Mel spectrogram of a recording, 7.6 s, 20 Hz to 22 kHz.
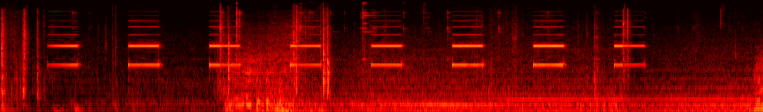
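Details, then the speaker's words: BMW E46 petrol six, about 169,000 miles, after ignition coil pack replacement for a misfire: warning chime pings as it cranks, catches quickly and settles to an even, smoother idle; check engine light still on. "like you can tell it's running a little bit smoother for sure"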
